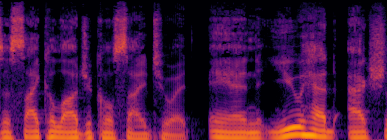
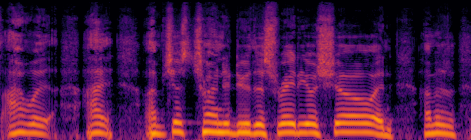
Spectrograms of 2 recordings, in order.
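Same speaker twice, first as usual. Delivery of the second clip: ordinary delivery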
